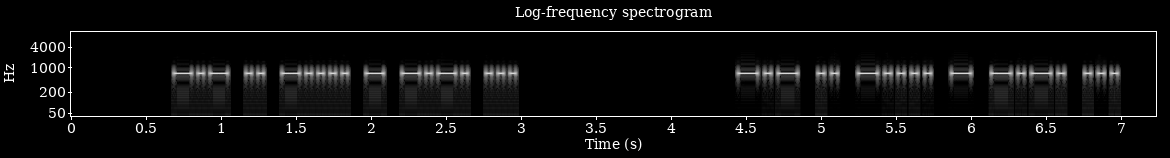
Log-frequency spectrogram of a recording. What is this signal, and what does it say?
Morse code, heard as a keyed tone, about 29 wpm, 700 Hz. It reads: KI6TCS KI6TCS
